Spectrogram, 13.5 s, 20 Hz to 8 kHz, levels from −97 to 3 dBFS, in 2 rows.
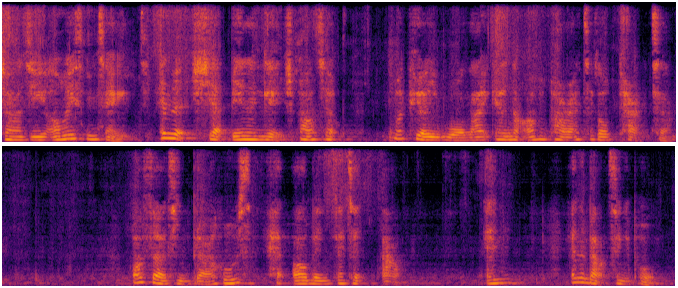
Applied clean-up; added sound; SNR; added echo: neural separator model SepFormer DNS4.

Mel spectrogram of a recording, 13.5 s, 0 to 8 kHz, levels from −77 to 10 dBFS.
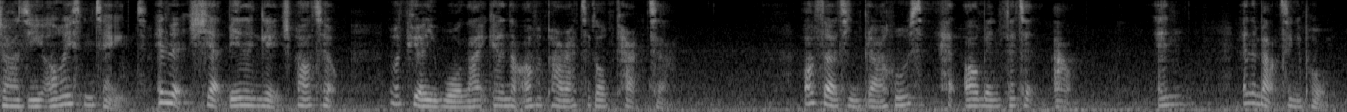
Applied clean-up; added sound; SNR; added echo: none; none; none; none.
